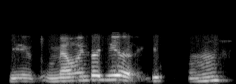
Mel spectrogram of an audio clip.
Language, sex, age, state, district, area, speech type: Kashmiri, male, 18-30, Jammu and Kashmir, Ganderbal, rural, conversation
